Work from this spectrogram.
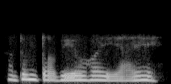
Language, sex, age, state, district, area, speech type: Manipuri, female, 18-30, Manipur, Kangpokpi, urban, conversation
